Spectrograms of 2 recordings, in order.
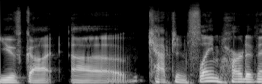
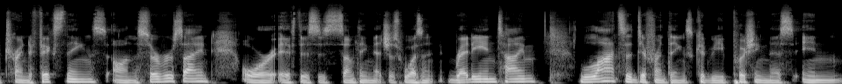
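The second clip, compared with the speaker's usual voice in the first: ordinary talk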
